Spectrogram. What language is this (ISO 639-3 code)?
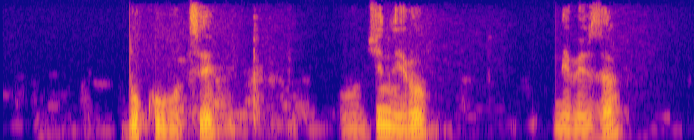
kin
